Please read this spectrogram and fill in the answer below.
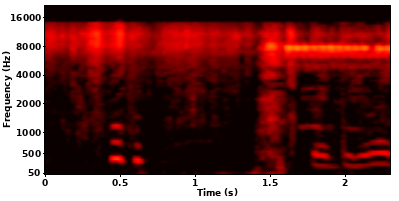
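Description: A faint goat bleat, then a steady high-pitched insect drone, such as cicadas, starting about one and a half seconds in.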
